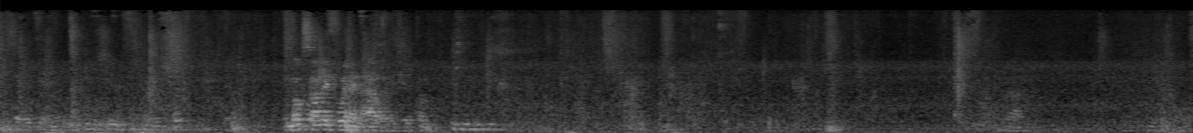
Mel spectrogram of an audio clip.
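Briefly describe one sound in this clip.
A man speaks to an audience in a hall.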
